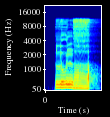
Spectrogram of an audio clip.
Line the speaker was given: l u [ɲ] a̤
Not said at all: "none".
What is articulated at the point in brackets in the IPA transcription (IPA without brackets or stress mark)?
n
